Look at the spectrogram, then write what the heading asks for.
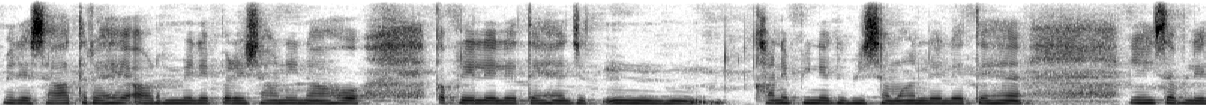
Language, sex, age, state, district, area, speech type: Urdu, female, 18-30, Bihar, Khagaria, rural, spontaneous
